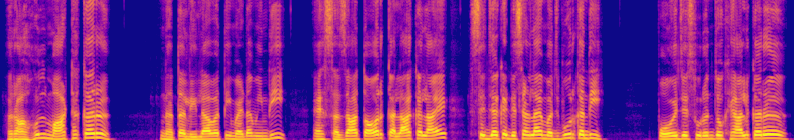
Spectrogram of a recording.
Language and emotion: Sindhi, fearful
